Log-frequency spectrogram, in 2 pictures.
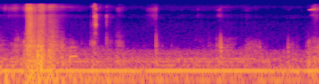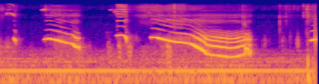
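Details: German Shepherd puppy giving two high whines that slide steeply downward, the second longer and wavering, after several seconds of quiet rustling and clicks over a steady low electrical hum.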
